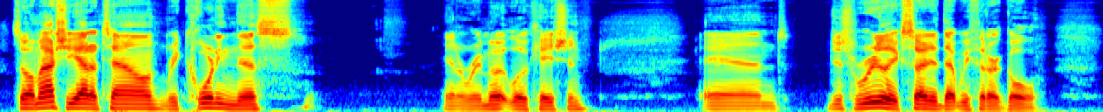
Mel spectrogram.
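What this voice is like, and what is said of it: Scratchy, slightly sick voice. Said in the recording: “I'm a little bit sick as well while I'm recording this, so my voice is a little scratchy”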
